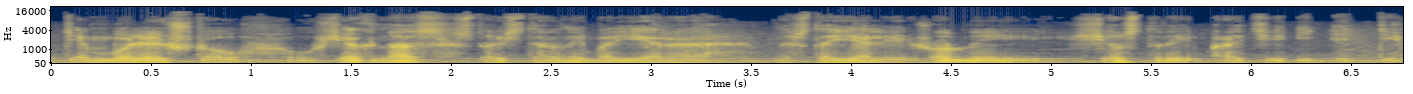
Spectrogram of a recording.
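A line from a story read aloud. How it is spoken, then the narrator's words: Barely audible. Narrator (Russian): едва слышно добавил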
